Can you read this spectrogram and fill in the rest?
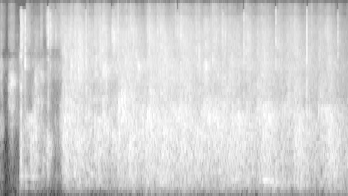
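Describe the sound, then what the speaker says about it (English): An audience gives a governor a round of applause after his keynote address. A brief voice comes first, then a steady, even wash of clapping that sounds soft and somewhat distant. "Let's give him another round of applause"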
